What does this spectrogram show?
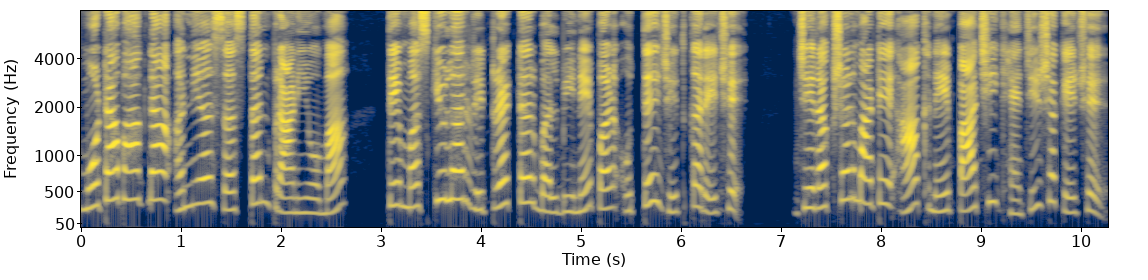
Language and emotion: Gujarati, neutral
